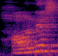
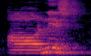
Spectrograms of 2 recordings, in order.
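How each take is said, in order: First: The word starts with an h sound. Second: The word starts directly with a vowel. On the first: The speaker calls it wrong. "हॉनेस्ट नहीं बोलते हैं" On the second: The speaker calls it right. "क्या बोलते हैं, ऑनेस्ट"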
